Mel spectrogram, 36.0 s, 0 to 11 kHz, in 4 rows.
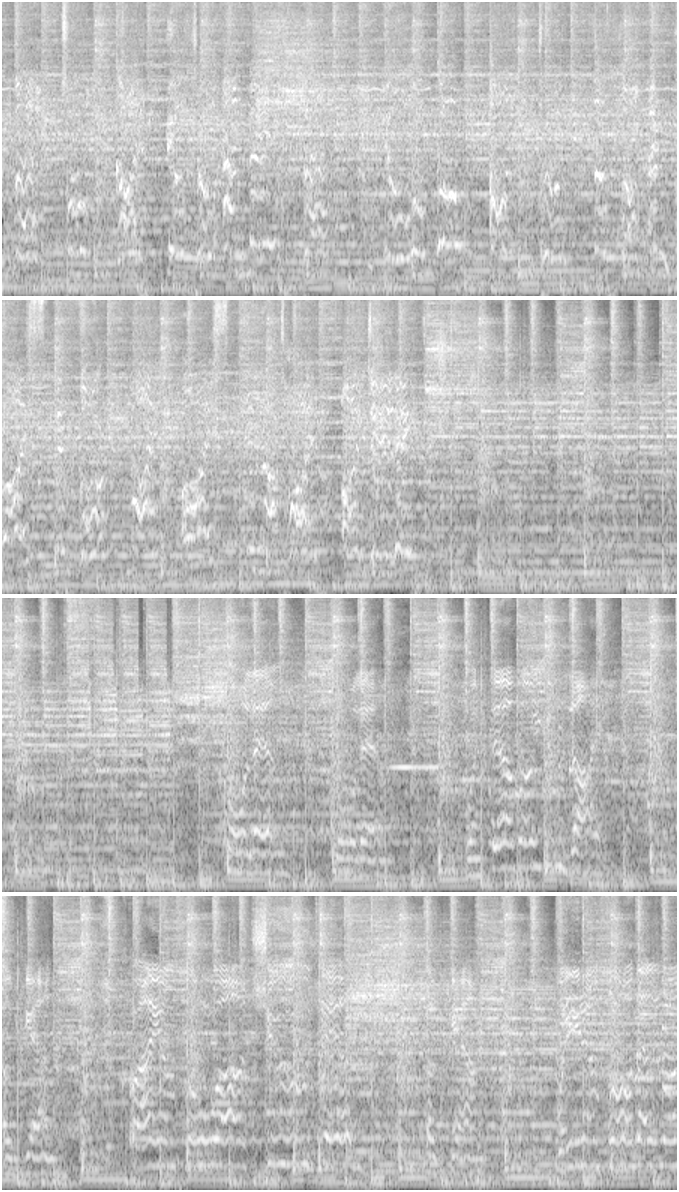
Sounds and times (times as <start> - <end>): Disco: 0.0 - 36.0.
